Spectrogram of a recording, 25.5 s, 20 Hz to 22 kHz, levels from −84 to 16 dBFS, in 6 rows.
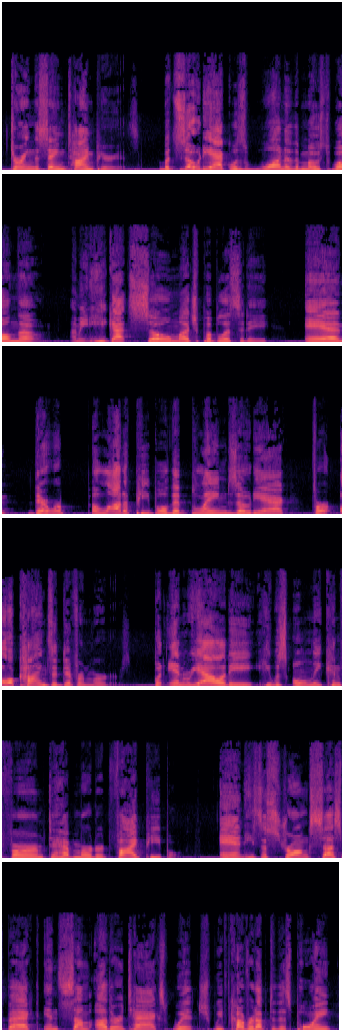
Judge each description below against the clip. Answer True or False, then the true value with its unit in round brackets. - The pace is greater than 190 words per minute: False (155 wpm)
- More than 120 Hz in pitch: True (140 Hz)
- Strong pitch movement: True (6.7 semitones)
